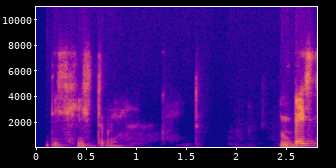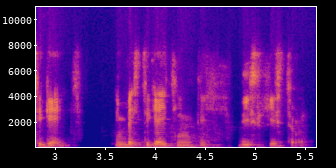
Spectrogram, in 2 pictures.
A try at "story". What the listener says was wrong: Story. This story. Recuerda, hay una diferencia entre history con la H y story. Contienes una S al principio, arrastra la S. Story.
